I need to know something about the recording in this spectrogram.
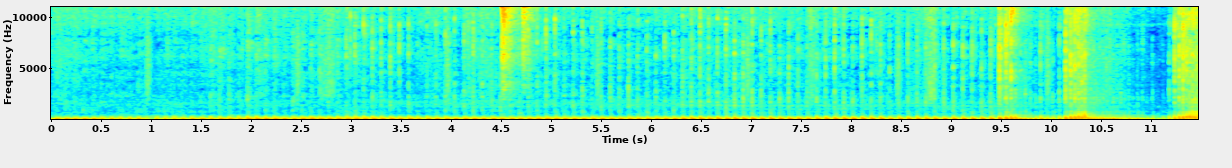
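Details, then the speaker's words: Honda Grom engine idling after fuel pump priming: steady, even single-cylinder putter with a low regular beat and no knocks or rattles, a really nice engine, until shut off. "let's hear the engine right boy it's a really nice engine"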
